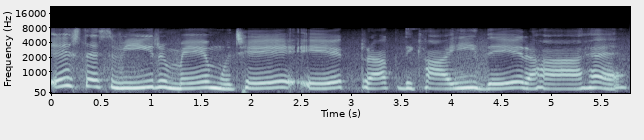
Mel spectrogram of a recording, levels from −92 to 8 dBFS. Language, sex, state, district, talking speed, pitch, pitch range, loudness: Hindi, female, Madhya Pradesh, Katni, 105 wpm, 250 Hz, 230-275 Hz, -10 LUFS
